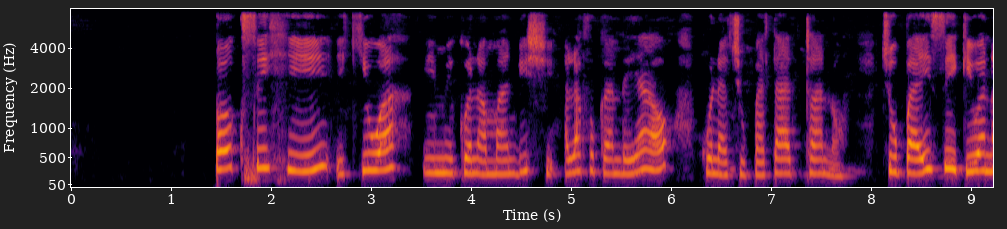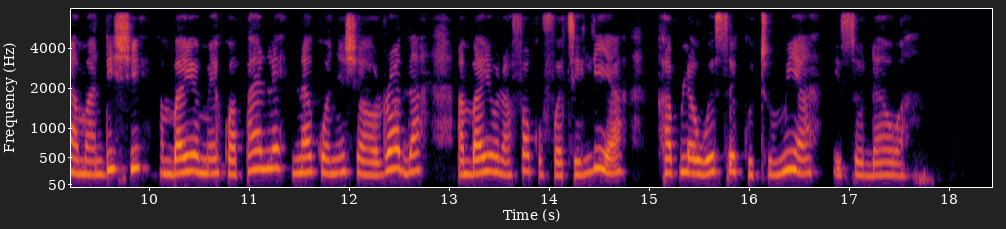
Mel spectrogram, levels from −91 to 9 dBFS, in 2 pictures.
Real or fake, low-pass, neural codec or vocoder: real; 7.2 kHz; none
